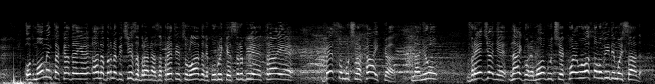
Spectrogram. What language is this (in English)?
Serbian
